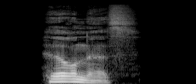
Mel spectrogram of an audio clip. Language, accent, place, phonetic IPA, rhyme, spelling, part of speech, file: German, Germany, Berlin, [ˈhɪʁnəs], -ɪʁnəs, Hirnes, noun, De-Hirnes.ogg
- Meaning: genitive singular of Hirn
